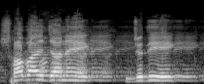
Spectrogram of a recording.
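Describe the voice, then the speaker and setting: A man's voice: sits high, level tone, very slow. A male preacher, delivering a sing-song chanted sermon and calling on the crowd to respond. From Bangladesh. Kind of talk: chanted Bangla waz sermon. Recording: reverberant hall sound.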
